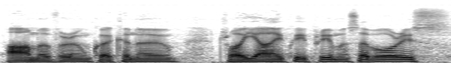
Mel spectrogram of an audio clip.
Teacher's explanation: I do give a little bit of stress on the A of Troiae, knowing perfectly well that the prose accent is on the first syllable. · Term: ictus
